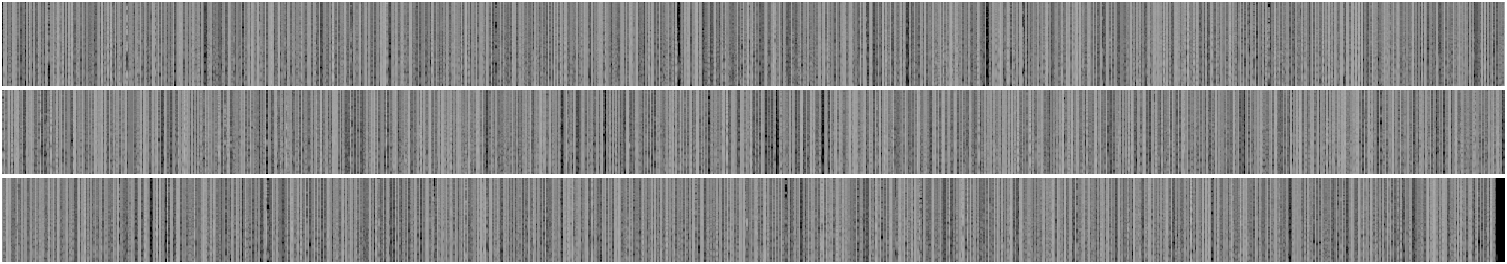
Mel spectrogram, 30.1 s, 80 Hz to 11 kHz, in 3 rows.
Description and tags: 34 Dust Density 100
This kind of noise consists of a certain number of random values per second. This number is the density. In this example there are 100 random values per second.The algorithm for this noise was created two years ago by myself in C++, as an imitation of noise generators in SuperCollider 2.
density, digital, dust, noise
